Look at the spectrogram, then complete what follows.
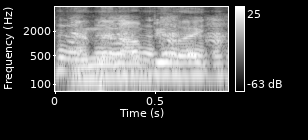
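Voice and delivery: ordinary delivery

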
